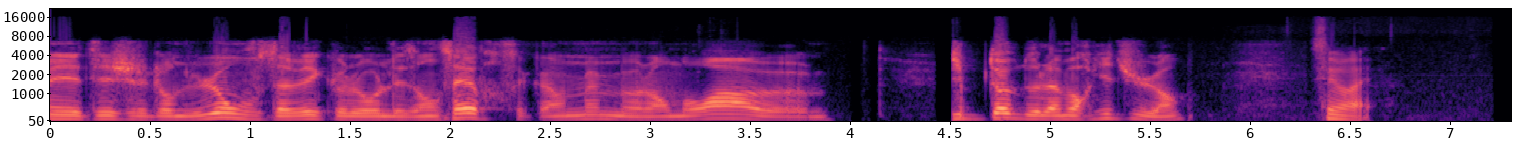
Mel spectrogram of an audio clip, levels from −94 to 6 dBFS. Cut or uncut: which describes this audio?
uncut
